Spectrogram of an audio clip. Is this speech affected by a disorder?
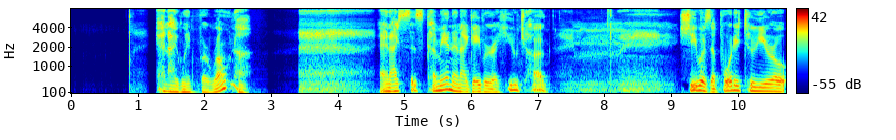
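Yes: head and neck cancer, stage 4, into voice box; voice a little scratchy, never needed shots to swallow during chemotherapy.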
